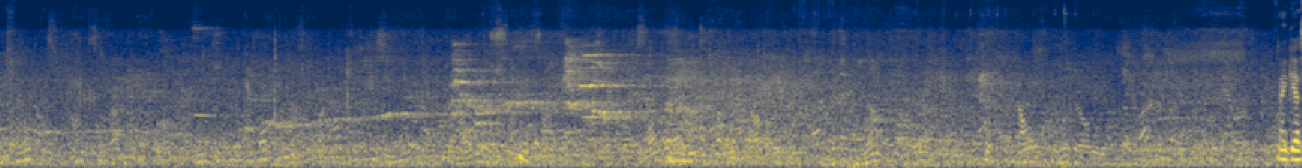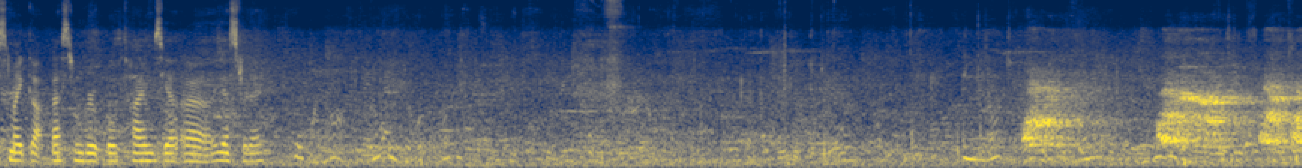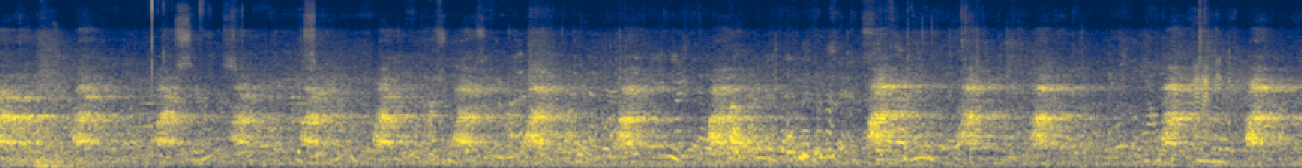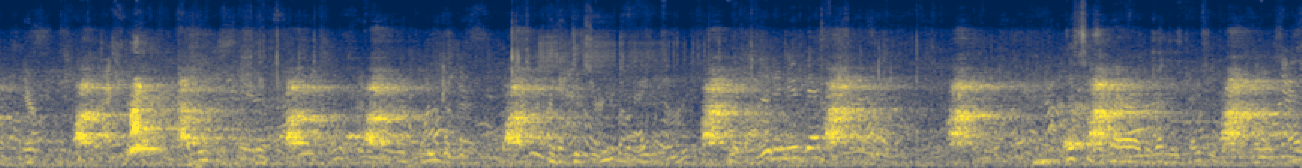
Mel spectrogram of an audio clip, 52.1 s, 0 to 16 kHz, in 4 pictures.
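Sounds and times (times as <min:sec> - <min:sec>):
background chatter: 0:00.0 - 0:52.0
dog barking in echoing hall: 0:04.4 - 0:06.6, 0:23.2 - 0:33.8, 0:34.7 - 0:44.6, 0:46.0 - 0:52.0
dog barking: 0:24.6 - 0:32.6, 0:39.8 - 0:41.3, 0:41.9 - 0:43.3, 0:47.3 - 0:47.8, 0:48.6 - 0:49.2, 0:49.8 - 0:50.4, 0:51.3 - 0:51.9.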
